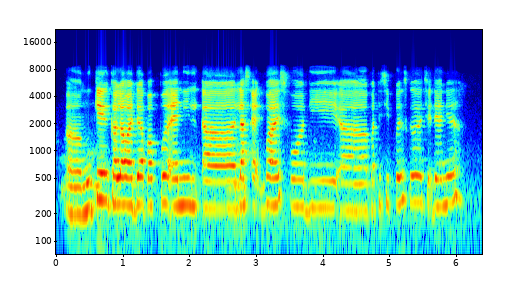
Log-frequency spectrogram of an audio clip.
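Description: A woman with a Malaysian accent speaks fairly slowly at a high pitch in a monotone, flat intonation, with hardly any pauses. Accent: Malaysian Malay with English code-switching. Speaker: moderator. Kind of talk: session moderation. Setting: video call. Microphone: video call.

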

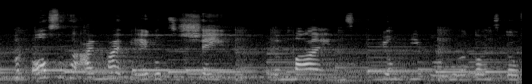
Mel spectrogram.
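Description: Loud music plays in the background. Over it, a woman talks at a moderate pace. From United Kingdom. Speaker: stand-up comedian and comedy teacher. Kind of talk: interview answer. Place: waterside.

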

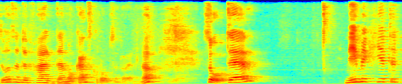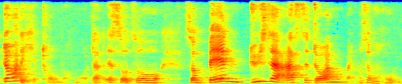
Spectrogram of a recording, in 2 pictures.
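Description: A woman in a northern German accent speaks at a fairly slow pace with long, frequent pauses, very wide pitch swings and big swings in loudness, amid audible room echo. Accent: Low German, northern German. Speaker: makeup vlogger. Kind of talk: casual makeup tutorial talk to camera. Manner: chatty, informal. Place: home room.

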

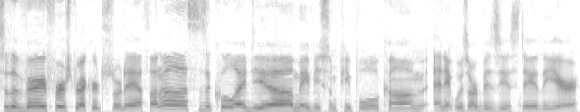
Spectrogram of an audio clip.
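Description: At a very fast pace, a woman with an American accent speaks at medium pitch with ordinary pitch variation, in dry sound with no echo. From Austin, Texas. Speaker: record store owner. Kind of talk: interview. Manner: frequent fillers and repetitions. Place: shop.

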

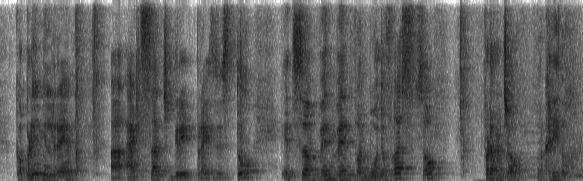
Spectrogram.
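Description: Speaking at a fairly slow pace, a man is heard with audible room echo and light background noise. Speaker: fitness vlogger. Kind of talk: casual vlog chat.

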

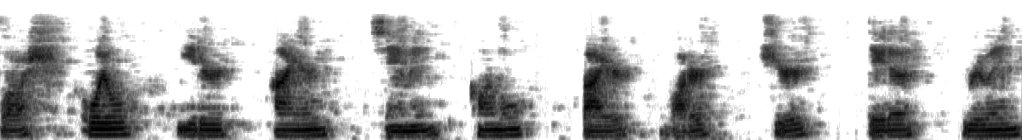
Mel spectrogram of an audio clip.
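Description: With an American accent, a man speaks at a very slow pace in a monotone, flat intonation. Long, frequent pauses break up his speech against a quiet background. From southern Mississippi. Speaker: vlogger. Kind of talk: casual talk to camera. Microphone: webcam.

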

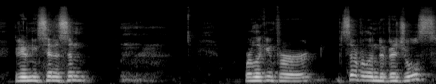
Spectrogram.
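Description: A man puts on a raspy, high-pitched character voice and rattles along at a very fast pace. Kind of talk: role-play character dialogue. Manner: formal, authoritative.

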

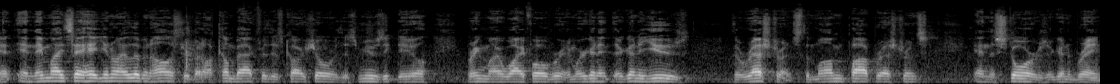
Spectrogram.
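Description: Over noticeable background noise, a man with an American accent talks very fast at a medium pitch in a monotone, flat intonation. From California, Gilroy. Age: 70s. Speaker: appellant at city council. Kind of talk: public hearing testimony. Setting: city council chambers. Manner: loud.

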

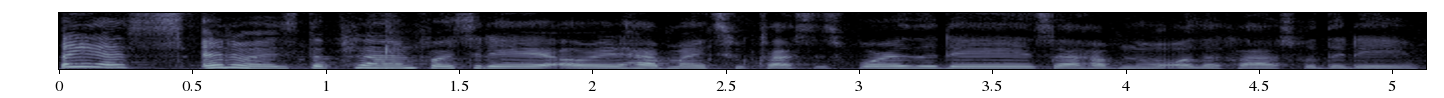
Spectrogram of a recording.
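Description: A woman speaks over light background noise. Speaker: vlogger. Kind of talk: casual vlog chat. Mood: relaxed, cheerful. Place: home room. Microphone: phone near.

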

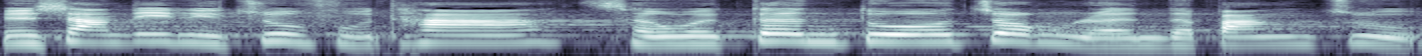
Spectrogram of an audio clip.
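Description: A woman talks fairly slowly while her pitch shifts in an ordinary way. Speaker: pastor leading children's Sunday school. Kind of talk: prayer and quiz for children. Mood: warm, gentle, smiling. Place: studio.

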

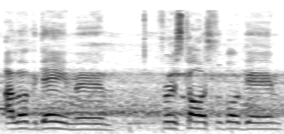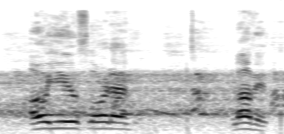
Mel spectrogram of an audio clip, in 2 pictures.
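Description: A man with an American accent, high-pitched for a man, at a very slow pace, in a dry sound with no echo, amid noticeable background noise. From Oklahoma. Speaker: YouTuber vlogger. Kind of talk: casual vlog narration. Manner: animated.

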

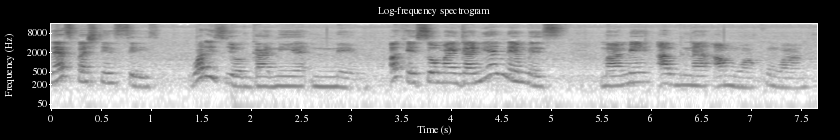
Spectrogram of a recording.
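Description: At a fairly slow pace, a medium-pitched woman speaks with lively intonation over light background noise and audible room echo. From Ghana, Ashanti region; Ghana. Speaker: beauty YouTuber; vlogger. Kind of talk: casual vlog Q&A. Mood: cheerful, smiling.

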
